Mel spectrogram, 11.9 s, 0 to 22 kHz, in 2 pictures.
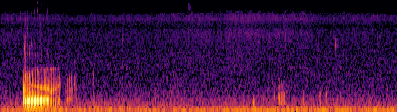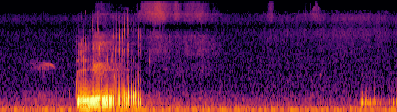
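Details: Two loud, low gurgling growls: hunger stomach growling (borborygmi) from a totally empty stomach during a self-recorded 24-hour fast.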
